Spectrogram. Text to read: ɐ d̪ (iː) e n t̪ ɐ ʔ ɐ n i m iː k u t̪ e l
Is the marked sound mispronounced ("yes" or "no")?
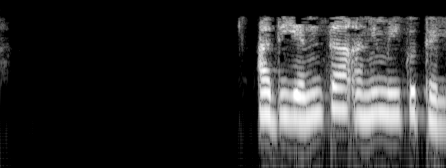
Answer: yes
